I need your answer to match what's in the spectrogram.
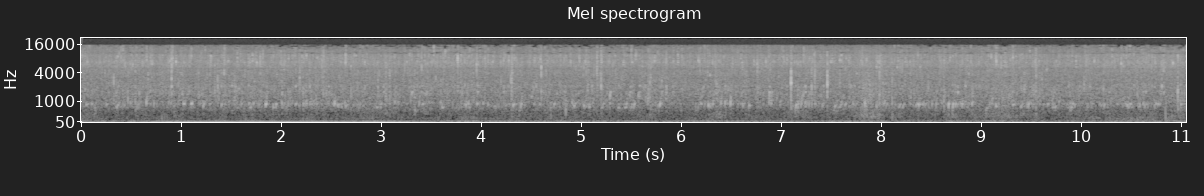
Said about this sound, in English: That running water is so nice and relaxing.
